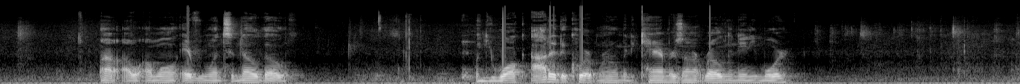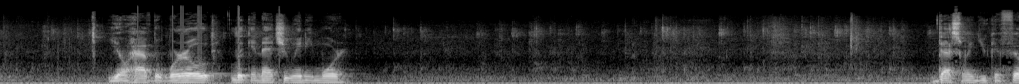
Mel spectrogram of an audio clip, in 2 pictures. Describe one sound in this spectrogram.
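A man speaks in short bursts with pauses.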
